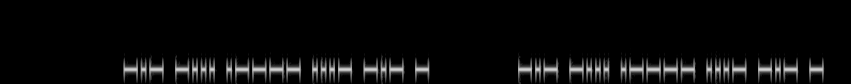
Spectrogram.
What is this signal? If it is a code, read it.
Morse code, heard as a keyed tone, about 28 wpm, 700 Hz. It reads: KB1VKT KB1VKT
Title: USA Call Signs - 6 Characters - Repeated 3x - 28wpm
